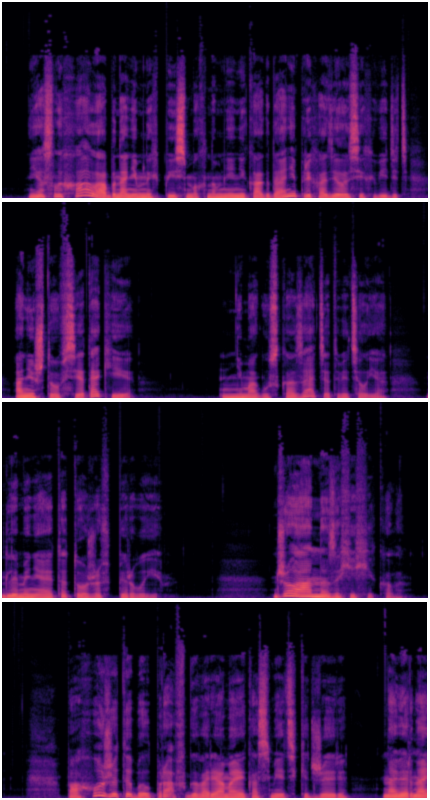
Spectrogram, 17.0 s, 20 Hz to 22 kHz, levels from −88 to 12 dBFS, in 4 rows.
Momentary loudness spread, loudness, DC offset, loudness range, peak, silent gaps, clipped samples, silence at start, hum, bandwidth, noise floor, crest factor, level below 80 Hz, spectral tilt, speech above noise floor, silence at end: 13 LU; -25 LUFS; under 0.1%; 6 LU; -6 dBFS; none; under 0.1%; 0.25 s; none; 19 kHz; -67 dBFS; 20 dB; -64 dBFS; -4.5 dB/octave; 42 dB; 0 s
